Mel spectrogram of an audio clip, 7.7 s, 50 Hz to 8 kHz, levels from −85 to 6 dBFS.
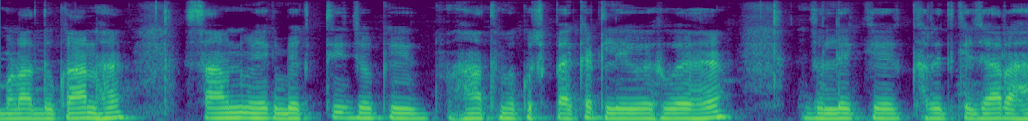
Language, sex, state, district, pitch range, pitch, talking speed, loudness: Hindi, male, Jharkhand, Palamu, 120-130 Hz, 125 Hz, 180 wpm, -18 LUFS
